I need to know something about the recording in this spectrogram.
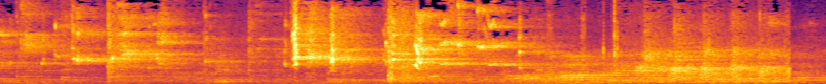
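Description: Badminton rally: rackets hit the shuttlecock several times in quick succession, and shoes squeak on the court. From about four seconds in, the crowd in the hall shouts and cheers louder as the exchange goes on.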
